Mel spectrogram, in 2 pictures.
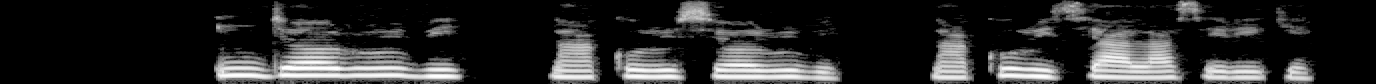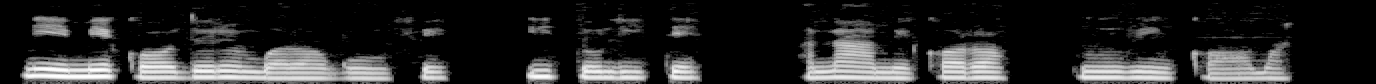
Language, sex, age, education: Igbo, female, 15-29, tertiary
